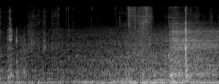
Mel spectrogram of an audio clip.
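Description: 5.3-litre V8 of a 2018 GMC Yukon idling, heard from inside the cabin as a steady low hum, with rustling in the second half and a sharp click near the end.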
